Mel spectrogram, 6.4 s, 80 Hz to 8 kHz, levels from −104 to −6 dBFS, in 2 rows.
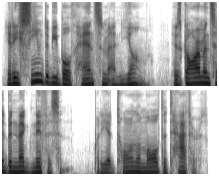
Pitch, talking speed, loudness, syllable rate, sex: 130 Hz, 205 wpm, -21 LUFS, 5.6 syllables/s, male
